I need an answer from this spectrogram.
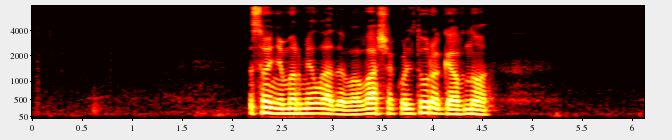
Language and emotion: Russian, neutral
